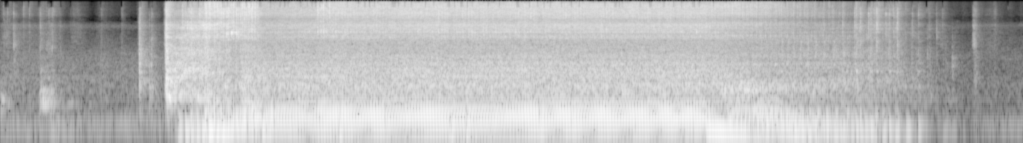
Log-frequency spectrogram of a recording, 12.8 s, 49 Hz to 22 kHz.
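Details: John Deere S130 riding mower with a no-start complaint: engine turns over briefly, catches at once, settles into an even, steady idle and shuts off cleanly; healthy start.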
